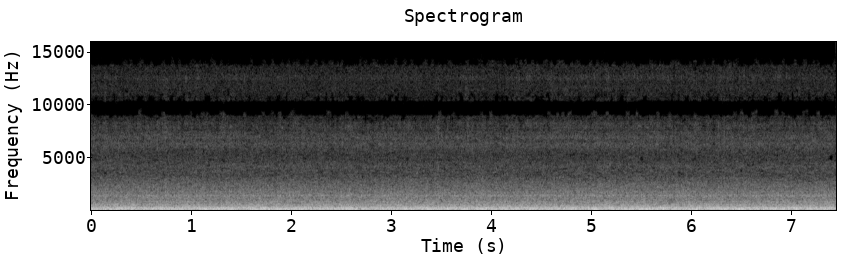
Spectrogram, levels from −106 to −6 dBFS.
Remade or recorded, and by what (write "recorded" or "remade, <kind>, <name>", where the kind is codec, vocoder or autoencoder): remade, vocoder, BigVGAN v2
